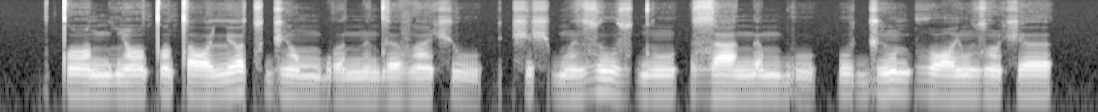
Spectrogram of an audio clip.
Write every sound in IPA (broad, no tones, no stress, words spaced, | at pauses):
tˤãn ʎɔ̃tˤə̃tɔ lʲɔt͡sd͡ʒɔ̃mbɤnə̃ dəvãʃu | t͡ʃəʃbə̃zuzdũ | zanəmbu | ud͡ʒũb ðˤujũzɔ̃ʃə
